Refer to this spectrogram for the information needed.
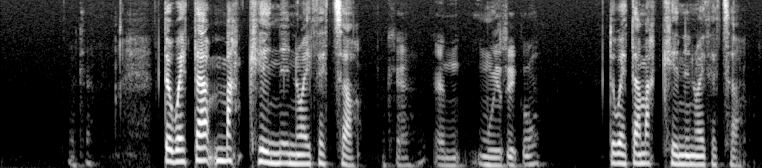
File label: "macyn", Welsh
